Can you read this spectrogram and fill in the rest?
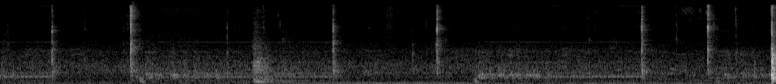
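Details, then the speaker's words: Bajaj Pulsar NS160 BS6 that won't start unless fully throttled, no malfunction light: sharp uneven injector ticks at irregular gaps, rough and inconsistent; fuel injector suspected, not confirmed, rough injector clicking. "எரிபொருள் இன்ஜெக்டரின் சத்தம், அது சரியாக இயங்காதது போல, சற்று கரடுமுரடாக இருக்கிறது ."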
